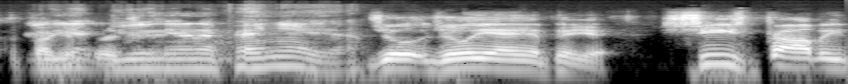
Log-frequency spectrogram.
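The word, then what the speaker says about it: Julianna Peña: Julia Pena, is that how you pronounce the fucking person? Juliana Pena, yeah.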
